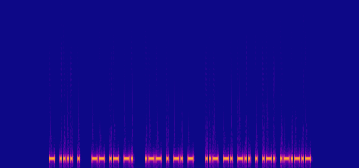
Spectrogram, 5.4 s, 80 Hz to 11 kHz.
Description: Morse code, heard as a keyed tone, about 41 wpm, 700 Hz. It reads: THE MAN WENT UNDER.
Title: Sentences from Top 1000 Words - Review Part 1 - 45wpm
